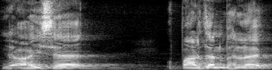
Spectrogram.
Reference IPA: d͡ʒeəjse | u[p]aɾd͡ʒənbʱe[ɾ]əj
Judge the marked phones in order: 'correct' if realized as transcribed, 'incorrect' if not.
correct, incorrect

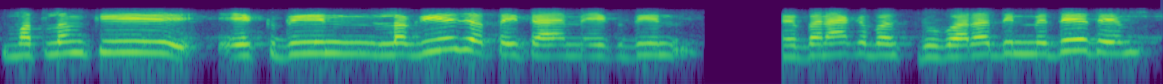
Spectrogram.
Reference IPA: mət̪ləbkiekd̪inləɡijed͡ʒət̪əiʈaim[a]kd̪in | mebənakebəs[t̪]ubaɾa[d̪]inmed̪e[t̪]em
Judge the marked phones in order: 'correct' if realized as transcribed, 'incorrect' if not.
incorrect, incorrect, correct, incorrect

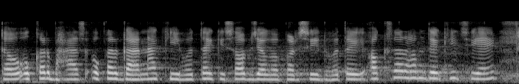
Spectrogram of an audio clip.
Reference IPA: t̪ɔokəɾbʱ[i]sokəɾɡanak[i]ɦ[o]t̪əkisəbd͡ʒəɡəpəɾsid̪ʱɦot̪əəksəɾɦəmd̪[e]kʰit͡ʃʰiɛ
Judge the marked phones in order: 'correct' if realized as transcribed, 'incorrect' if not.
incorrect, correct, correct, correct

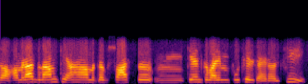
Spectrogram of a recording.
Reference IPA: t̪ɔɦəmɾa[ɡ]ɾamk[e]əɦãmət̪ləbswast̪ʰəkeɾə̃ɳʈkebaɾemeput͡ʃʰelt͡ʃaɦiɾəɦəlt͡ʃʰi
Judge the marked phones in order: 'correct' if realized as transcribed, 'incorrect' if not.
correct, correct

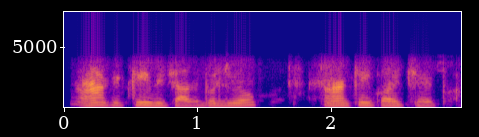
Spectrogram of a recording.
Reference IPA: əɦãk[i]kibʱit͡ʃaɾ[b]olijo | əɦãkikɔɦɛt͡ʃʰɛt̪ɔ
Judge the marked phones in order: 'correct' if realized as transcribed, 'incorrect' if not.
incorrect, correct

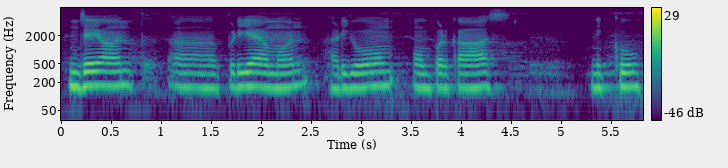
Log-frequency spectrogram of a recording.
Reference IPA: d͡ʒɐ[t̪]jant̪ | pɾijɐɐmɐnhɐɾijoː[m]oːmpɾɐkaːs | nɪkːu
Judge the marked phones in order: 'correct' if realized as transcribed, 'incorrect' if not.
incorrect, correct

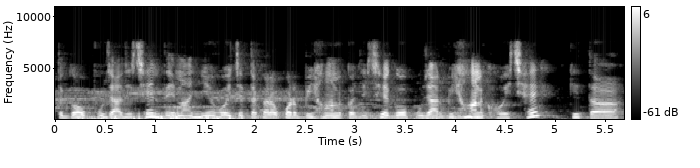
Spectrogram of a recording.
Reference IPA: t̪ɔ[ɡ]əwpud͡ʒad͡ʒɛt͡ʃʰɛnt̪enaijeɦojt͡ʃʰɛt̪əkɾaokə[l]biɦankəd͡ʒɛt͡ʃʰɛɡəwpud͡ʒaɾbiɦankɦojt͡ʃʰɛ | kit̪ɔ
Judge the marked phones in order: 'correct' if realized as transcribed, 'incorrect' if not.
correct, incorrect

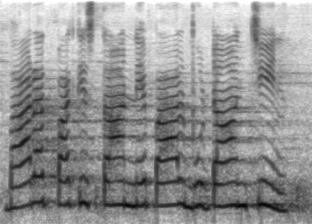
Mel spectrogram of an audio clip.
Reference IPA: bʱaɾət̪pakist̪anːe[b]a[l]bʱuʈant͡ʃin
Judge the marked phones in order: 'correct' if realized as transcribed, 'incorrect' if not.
incorrect, correct

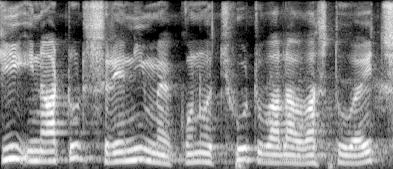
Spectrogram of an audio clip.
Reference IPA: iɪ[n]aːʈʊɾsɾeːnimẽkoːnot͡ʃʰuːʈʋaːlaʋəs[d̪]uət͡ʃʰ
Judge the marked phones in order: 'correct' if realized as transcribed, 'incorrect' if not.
correct, incorrect

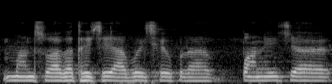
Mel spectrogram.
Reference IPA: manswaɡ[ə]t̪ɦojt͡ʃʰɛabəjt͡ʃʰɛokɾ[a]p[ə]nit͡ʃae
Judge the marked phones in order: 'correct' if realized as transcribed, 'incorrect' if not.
correct, correct, incorrect

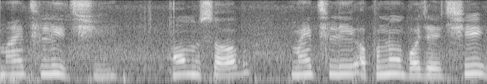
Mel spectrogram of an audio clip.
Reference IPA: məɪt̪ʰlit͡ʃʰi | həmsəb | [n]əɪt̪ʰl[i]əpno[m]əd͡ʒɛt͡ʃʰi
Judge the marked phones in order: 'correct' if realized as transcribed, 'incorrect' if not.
incorrect, correct, incorrect

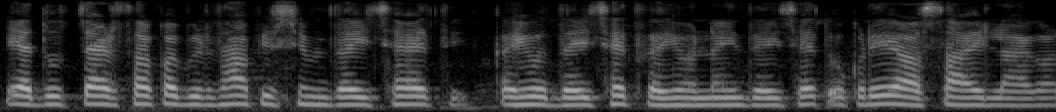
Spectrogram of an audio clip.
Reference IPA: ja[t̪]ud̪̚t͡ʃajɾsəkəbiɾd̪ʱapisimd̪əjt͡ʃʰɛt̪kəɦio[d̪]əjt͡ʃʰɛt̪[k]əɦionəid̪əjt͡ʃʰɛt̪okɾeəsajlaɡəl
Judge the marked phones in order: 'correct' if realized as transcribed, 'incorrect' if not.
incorrect, correct, correct

